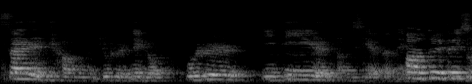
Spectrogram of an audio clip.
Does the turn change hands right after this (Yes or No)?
Yes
